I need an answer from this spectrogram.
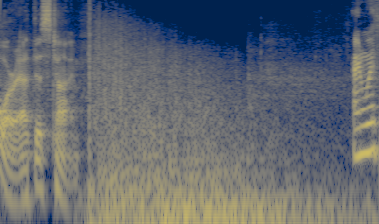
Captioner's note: a sonic boom goes off, suddenly silencing the external noise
